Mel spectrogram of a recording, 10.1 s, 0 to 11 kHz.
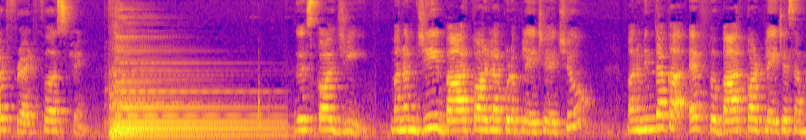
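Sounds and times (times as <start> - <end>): acoustic guitar chord strum: 1.3 - 3.7.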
